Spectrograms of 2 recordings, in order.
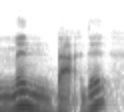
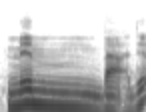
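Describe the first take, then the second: First: An n sound is said before the b. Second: An m sound is said before the b. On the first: The speaker calls it wrong. "از اینکه بگیم من بعده" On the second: The speaker calls it right. "مم بعده آسان تره"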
